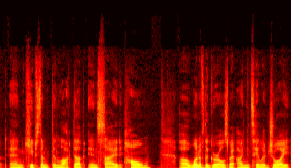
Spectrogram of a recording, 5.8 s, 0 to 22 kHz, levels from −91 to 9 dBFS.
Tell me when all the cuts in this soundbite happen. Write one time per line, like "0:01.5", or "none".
0:01.0
0:02.5
0:04.6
